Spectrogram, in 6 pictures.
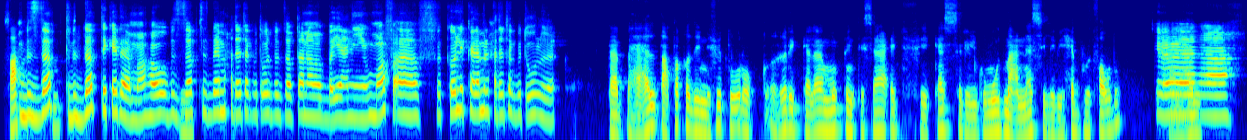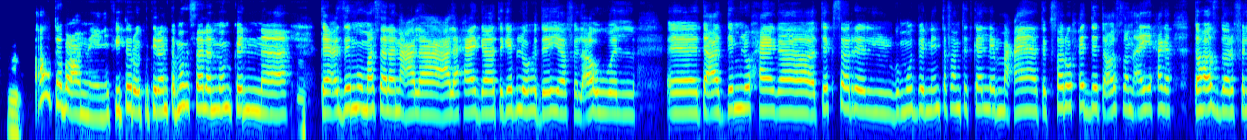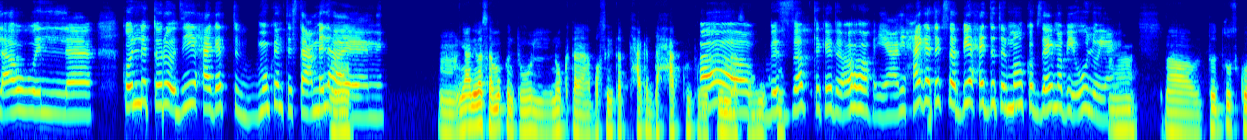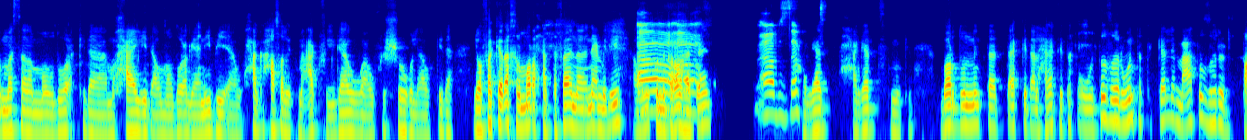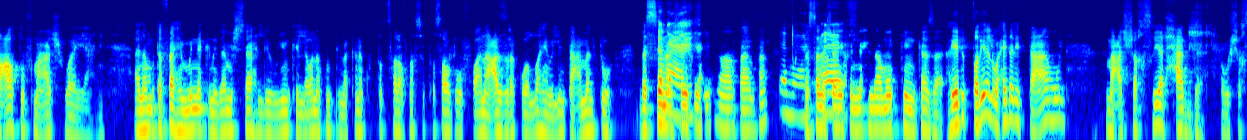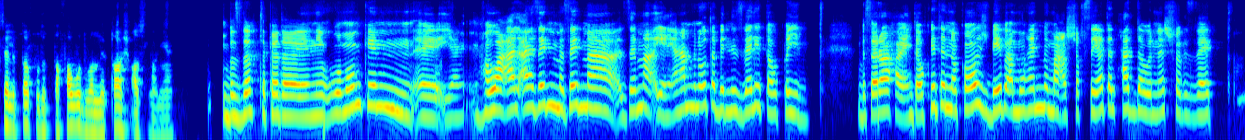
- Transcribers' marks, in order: horn; tapping; other background noise
- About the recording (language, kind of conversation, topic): Arabic, unstructured, إزاي تتعامل مع شخص رافض يتفاوض؟
- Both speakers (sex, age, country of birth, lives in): female, 25-29, Egypt, Egypt; male, 25-29, Egypt, Egypt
